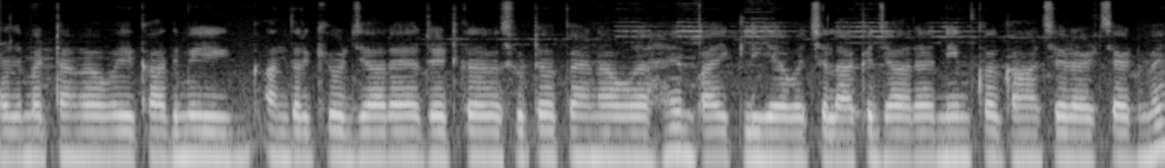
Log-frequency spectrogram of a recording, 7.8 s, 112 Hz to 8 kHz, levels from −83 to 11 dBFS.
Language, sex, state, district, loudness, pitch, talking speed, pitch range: Hindi, male, Chhattisgarh, Sukma, -13 LUFS, 140 Hz, 280 wpm, 135-140 Hz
